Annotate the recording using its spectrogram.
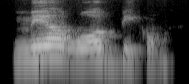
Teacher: रॉ इस रॉ को मोटा पढ़ेंगे क्योंकि इसके ऊपर फतहा आ रही है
